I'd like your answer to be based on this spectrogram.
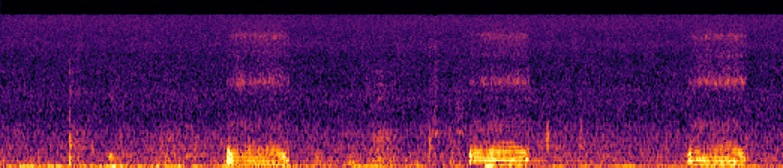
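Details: Sleeping cat snoring: three soft, buzzing snores on the inward breath, about every three seconds, over low room hum.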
